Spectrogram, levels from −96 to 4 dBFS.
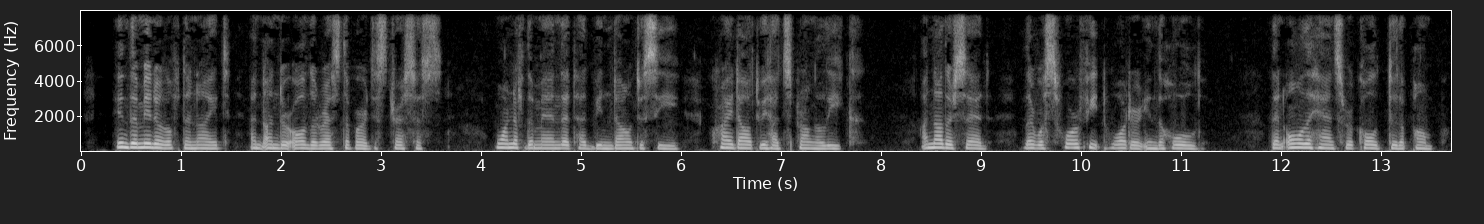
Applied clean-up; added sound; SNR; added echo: none; none; none; none.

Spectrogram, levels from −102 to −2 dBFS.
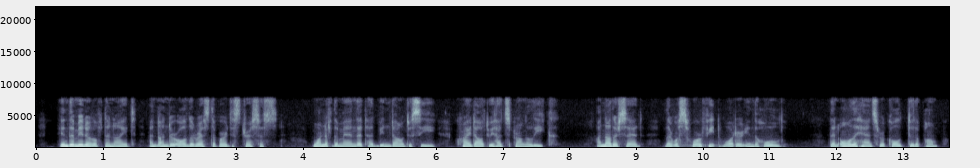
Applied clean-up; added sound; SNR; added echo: neural separator model SepFormer DNS4.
